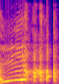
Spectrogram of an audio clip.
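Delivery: very high giddy squeal; shrieky tickled laughter. Acted. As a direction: squeal into giggles. Joking sweet talk, then squeal.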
